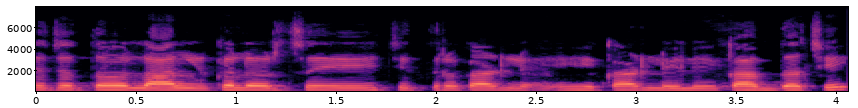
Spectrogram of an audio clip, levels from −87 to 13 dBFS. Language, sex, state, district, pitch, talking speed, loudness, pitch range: Marathi, female, Maharashtra, Aurangabad, 190 Hz, 190 wpm, -18 LUFS, 185-200 Hz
